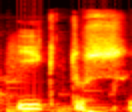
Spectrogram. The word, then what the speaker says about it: Ichthus: Se você quer fazer parte dessa rede, também acessa aí a descrição do programa ou catarse.me ictus Ictus. Ictus se escreve I-C-H-T-H-U-S.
